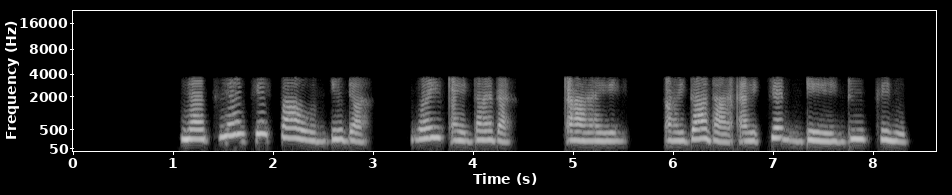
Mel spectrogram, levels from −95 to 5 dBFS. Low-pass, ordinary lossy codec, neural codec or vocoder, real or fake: 3.6 kHz; none; codec, 16 kHz, 0.5 kbps, FreqCodec, smaller model; fake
